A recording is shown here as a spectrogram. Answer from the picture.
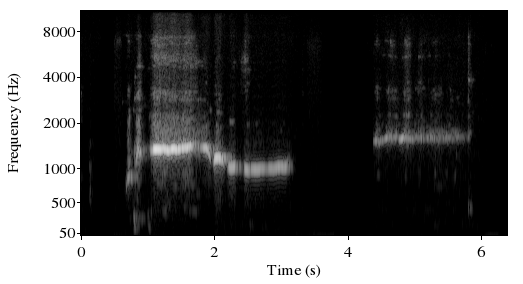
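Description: A person whistling: a held note that slides down to a lower one and stops. After a short gap comes a fainter, higher held note.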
